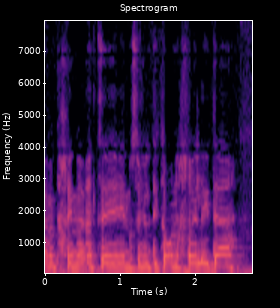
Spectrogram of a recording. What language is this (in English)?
Hebrew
